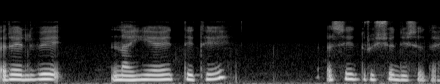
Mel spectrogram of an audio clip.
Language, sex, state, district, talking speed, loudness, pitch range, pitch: Marathi, female, Maharashtra, Solapur, 95 wpm, -15 LUFS, 220-240 Hz, 225 Hz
